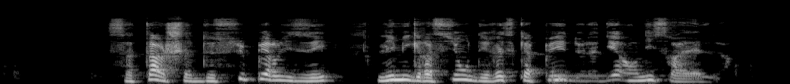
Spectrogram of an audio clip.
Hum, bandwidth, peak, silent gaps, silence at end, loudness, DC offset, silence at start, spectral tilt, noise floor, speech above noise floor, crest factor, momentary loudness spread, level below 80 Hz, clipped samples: none; 9.4 kHz; 0 dBFS; none; 0.8 s; -22 LUFS; under 0.1%; 1.1 s; -5 dB/octave; -79 dBFS; 58 dB; 22 dB; 14 LU; -64 dBFS; under 0.1%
